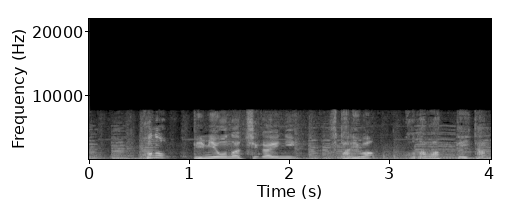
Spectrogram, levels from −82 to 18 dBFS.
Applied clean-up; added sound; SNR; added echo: none; none; none; none.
